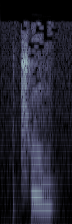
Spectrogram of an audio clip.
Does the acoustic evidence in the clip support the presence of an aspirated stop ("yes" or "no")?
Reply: yes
